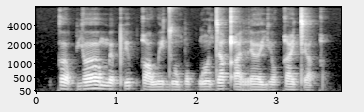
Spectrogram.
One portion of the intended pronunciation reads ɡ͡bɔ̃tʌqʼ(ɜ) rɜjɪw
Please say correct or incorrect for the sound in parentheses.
correct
